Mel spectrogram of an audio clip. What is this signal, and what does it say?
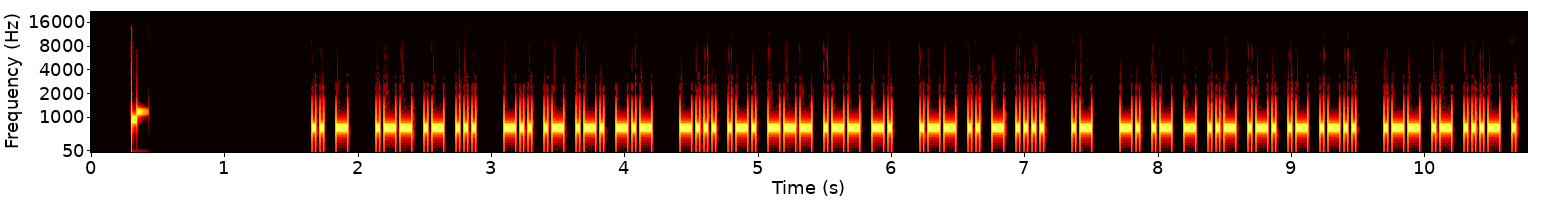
Morse code, heard as a keyed tone, about 40 wpm, 700 Hz. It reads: IT WAS DARK BROWN WITH A NATURAL WAVE
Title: Sentences from Top 1400 Words 40wpm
